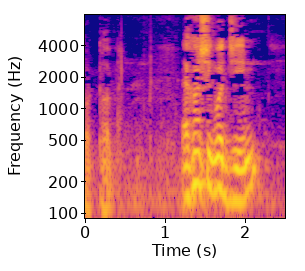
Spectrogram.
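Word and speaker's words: ج: এখন শিখব জিম। জিহ্বার মধ্যখান তার বরাবর উপরতলার সঙ্গে লাগিয়ে শক্ত এবং মজবুত আওয়াজে জিম উচ্চারণ করতে হয়।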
